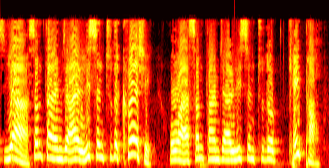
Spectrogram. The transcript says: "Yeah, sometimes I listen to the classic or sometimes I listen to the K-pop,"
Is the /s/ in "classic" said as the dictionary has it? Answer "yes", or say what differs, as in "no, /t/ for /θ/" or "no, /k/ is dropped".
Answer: no, /ʃ/ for /s/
